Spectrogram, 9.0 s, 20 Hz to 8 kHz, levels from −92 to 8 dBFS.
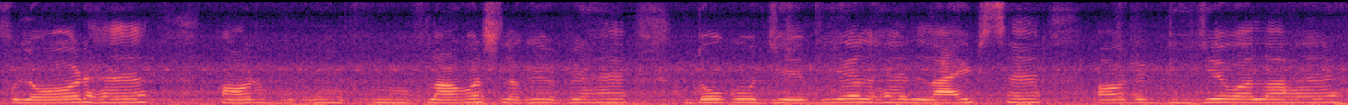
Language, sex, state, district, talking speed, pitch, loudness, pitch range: Hindi, male, Bihar, Katihar, 125 wpm, 230 Hz, -17 LUFS, 220-240 Hz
